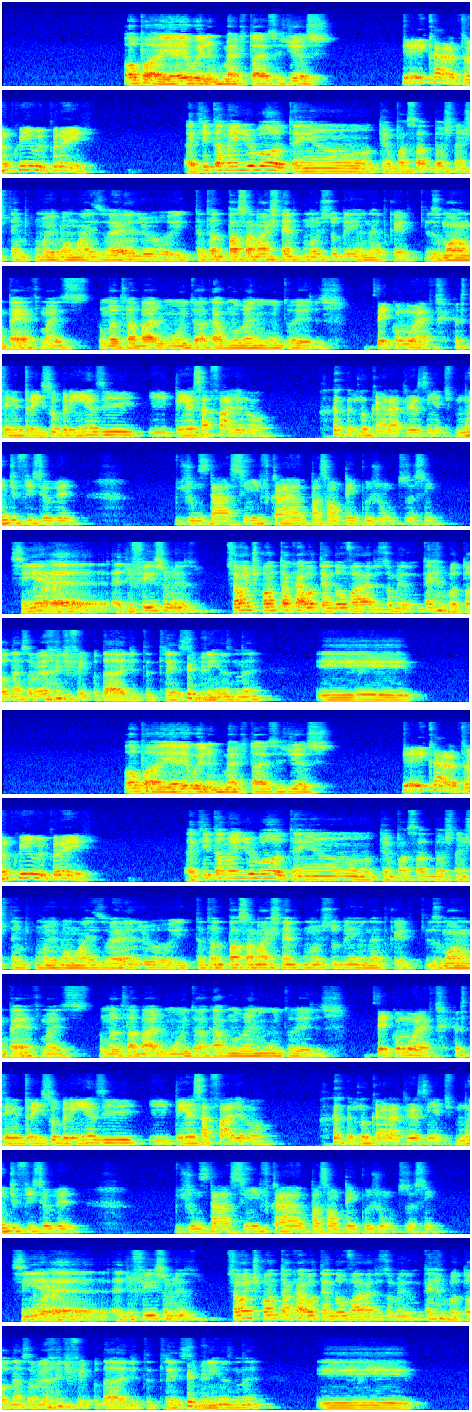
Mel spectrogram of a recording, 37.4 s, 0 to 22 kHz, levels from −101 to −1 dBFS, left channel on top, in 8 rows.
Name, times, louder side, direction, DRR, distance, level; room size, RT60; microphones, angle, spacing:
voice 1, 1.2-3.3 6.5-17.4 28.2-35.4 35.9-36.8, left 2 dB, 90° left, 1.1 m, -25 dB
voice 2, 4.0-5.6 17.8-21.4 21.9-24.1 24.4-24.6 25.1-27.7 28.4-28.7 34.6-34.8, right 1 dB, ahead, 0.4 m, -27 dB
2.7 x 2.1 x 2.2 m
head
